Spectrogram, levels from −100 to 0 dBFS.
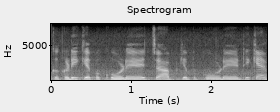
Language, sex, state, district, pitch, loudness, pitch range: Hindi, female, Haryana, Jhajjar, 205 Hz, -17 LUFS, 195-215 Hz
